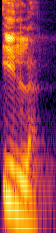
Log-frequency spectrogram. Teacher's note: no se escucha la S final cuando se pronuncia de manera aislada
